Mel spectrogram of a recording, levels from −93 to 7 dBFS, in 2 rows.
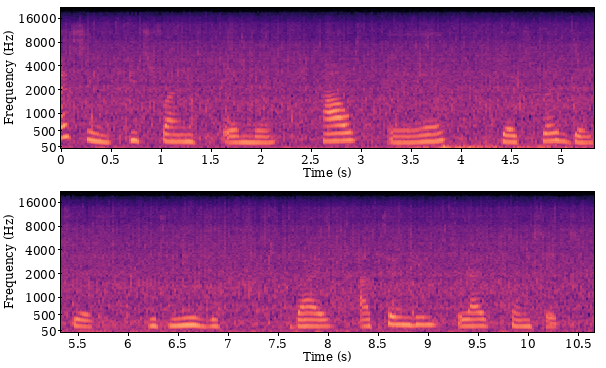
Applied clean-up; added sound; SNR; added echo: none; Stream; 8 dB; none.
